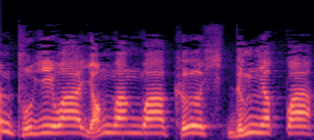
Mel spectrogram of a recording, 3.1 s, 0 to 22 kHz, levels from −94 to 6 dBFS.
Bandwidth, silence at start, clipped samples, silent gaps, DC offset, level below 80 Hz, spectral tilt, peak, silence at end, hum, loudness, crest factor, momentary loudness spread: 9.6 kHz; 0 s; under 0.1%; none; under 0.1%; -64 dBFS; -5.5 dB/octave; -2 dBFS; 0 s; none; -17 LUFS; 16 dB; 5 LU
